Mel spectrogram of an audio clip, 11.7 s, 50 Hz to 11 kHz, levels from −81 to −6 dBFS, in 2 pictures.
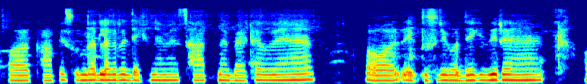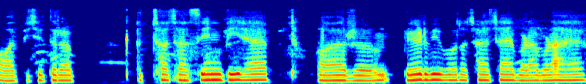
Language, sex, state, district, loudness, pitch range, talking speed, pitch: Hindi, female, Bihar, Jahanabad, -21 LUFS, 205-220 Hz, 190 wpm, 215 Hz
